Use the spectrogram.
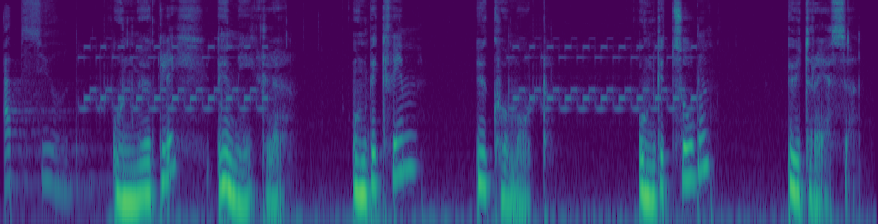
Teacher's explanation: Auch das verneinende Präfix Un ist bei uns ein Ü. · Term: Frankreichisch Ü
